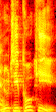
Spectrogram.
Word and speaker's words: Nuutipuki: I mean, just naughty, it sounds like. But yes, he's the evil Christmas character. 他就是暗黑版的圣诞传说。他就讲说这个 again, how do you say it? Newty Pookie.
